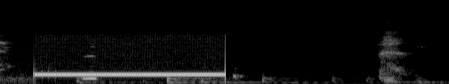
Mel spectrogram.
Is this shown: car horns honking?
no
